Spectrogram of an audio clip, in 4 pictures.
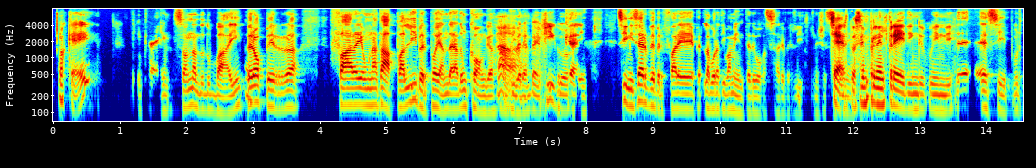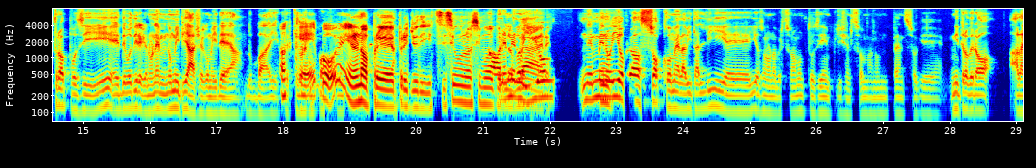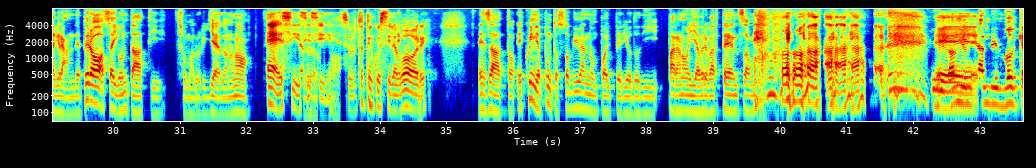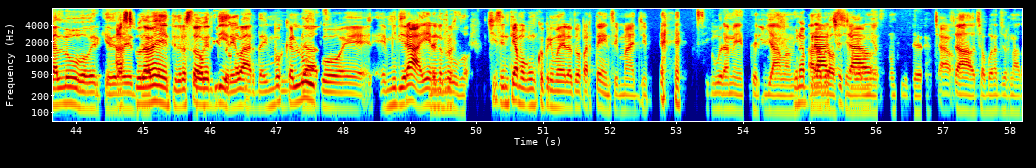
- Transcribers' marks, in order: distorted speech; other background noise; tapping; other noise; in English: "trading"; unintelligible speech; chuckle; laughing while speaking: "un po'"; laugh; chuckle
- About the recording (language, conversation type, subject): Italian, unstructured, Che consiglio daresti al tuo io più giovane?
